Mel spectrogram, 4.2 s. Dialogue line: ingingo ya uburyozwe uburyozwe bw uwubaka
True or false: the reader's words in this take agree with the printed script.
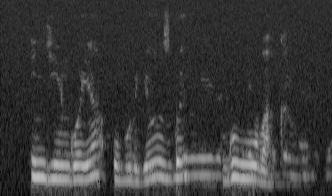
false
